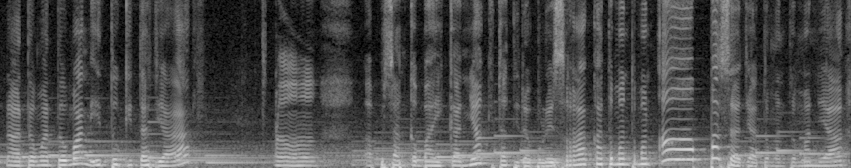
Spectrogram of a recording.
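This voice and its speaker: Animated woman storyteller for children. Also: medium pitch, moderate pace, over music. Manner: lively, sing-song, addresses kids as friends.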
